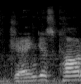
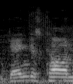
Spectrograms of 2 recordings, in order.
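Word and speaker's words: Genghis Khan: My uh my friend like uh one time tried to correct me. He's like, "It's Djangghaskhan." I'm like, "Only if you're speaking Chinese. Genghaskhan is the English pronunciation, you moron."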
